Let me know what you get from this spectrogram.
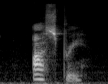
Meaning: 1. A bird of prey of genus Pandion that feeds on fish and has white underparts and long, narrow wings each ending in four finger-like extensions 2. Aigrette (ornamental feather)
- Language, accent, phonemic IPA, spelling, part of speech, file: English, US, /ˈɑspɹi/, osprey, noun, En-us-osprey.ogg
